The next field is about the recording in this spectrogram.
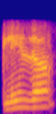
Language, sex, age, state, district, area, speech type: Odia, male, 45-60, Odisha, Nuapada, urban, conversation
